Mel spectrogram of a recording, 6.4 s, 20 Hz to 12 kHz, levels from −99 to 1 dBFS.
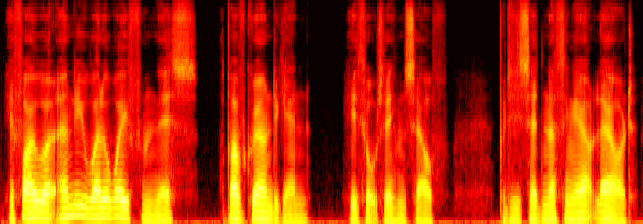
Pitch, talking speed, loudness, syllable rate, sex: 105 Hz, 195 wpm, -19 LUFS, 5.5 syllables/s, male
